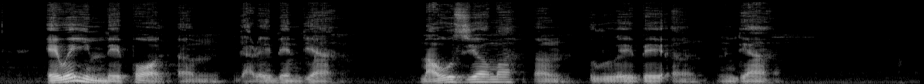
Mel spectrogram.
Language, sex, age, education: Igbo, male, 15-29, tertiary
